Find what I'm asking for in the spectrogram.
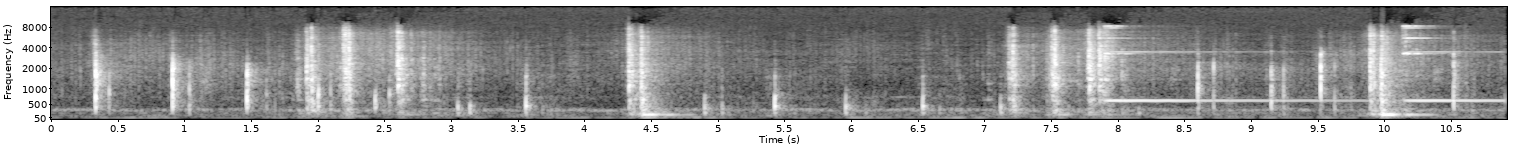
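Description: An elevator call bell, rung by a doctor's receptionist, sounds as a steady, sustained tone for a couple of seconds, surrounded by a busy run of sharp clicks, taps and thunks like a door and office machinery.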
